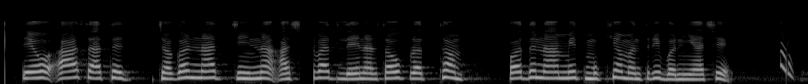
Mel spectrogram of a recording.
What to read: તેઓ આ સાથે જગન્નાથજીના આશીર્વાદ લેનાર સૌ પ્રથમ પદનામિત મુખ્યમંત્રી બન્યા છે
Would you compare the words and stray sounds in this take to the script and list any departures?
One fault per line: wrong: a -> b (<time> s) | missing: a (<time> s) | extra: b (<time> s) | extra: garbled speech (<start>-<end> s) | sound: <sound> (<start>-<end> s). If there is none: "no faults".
sound: dropout (3.0-3.1 s)
sound: chirp (7.8-8.0 s)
